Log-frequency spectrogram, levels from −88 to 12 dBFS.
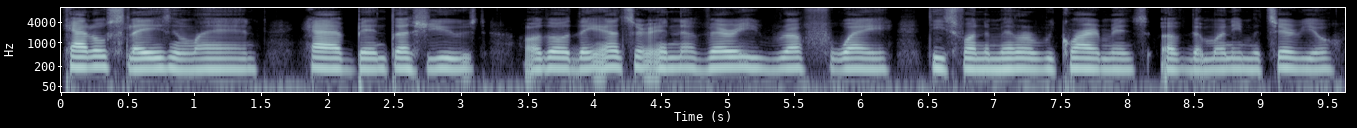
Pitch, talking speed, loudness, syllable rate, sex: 170 Hz, 145 wpm, -19 LUFS, 4.4 syllables/s, female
